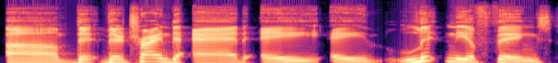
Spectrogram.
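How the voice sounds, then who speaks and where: A man's voice: on the high side, unhurried, pushed and bright, clear, resonant tone, no room sound, clean studio sound. An American man hosting a sports podcast, chatting casually and giving emphatic opinions with rhetorical questions.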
